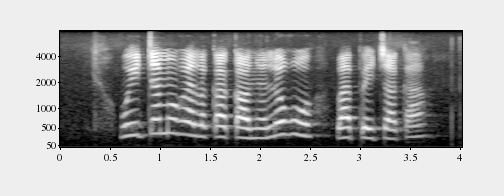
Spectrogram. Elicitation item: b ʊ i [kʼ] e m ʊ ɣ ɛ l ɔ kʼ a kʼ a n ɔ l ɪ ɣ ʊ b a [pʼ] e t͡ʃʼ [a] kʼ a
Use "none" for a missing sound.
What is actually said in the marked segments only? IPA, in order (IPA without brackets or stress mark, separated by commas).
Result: tʼ, pʼ, a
